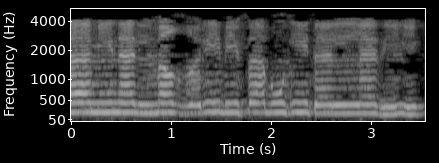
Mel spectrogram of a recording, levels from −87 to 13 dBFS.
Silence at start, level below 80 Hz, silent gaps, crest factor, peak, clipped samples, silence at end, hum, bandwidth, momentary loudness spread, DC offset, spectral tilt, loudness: 0 s; -66 dBFS; none; 16 dB; -10 dBFS; under 0.1%; 0 s; none; 5 kHz; 4 LU; under 0.1%; -8 dB/octave; -26 LUFS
